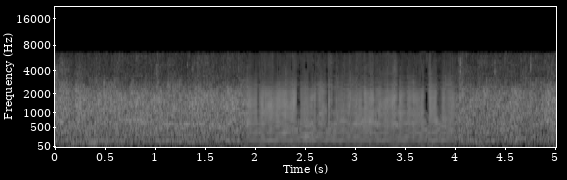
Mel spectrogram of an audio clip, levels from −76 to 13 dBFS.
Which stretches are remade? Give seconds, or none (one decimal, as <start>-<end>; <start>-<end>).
1.9-4.0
